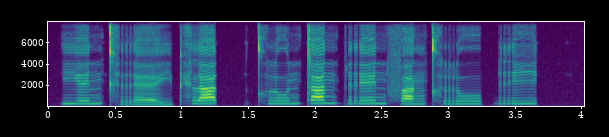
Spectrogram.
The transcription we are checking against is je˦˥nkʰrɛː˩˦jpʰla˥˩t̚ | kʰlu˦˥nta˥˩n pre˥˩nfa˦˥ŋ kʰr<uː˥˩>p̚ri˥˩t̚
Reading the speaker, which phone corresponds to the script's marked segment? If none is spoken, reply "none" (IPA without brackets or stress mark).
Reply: uː˦˥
